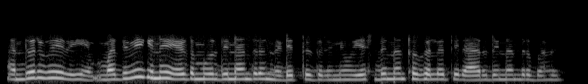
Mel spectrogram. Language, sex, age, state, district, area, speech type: Kannada, female, 18-30, Karnataka, Gulbarga, urban, conversation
